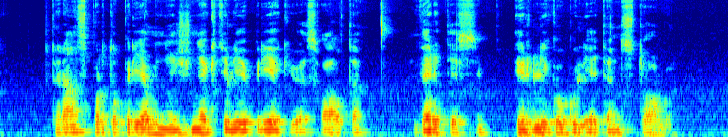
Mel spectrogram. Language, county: Lithuanian, Vilnius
